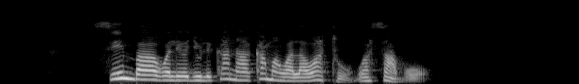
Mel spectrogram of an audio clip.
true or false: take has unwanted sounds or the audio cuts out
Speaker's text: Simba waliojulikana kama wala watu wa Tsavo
false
